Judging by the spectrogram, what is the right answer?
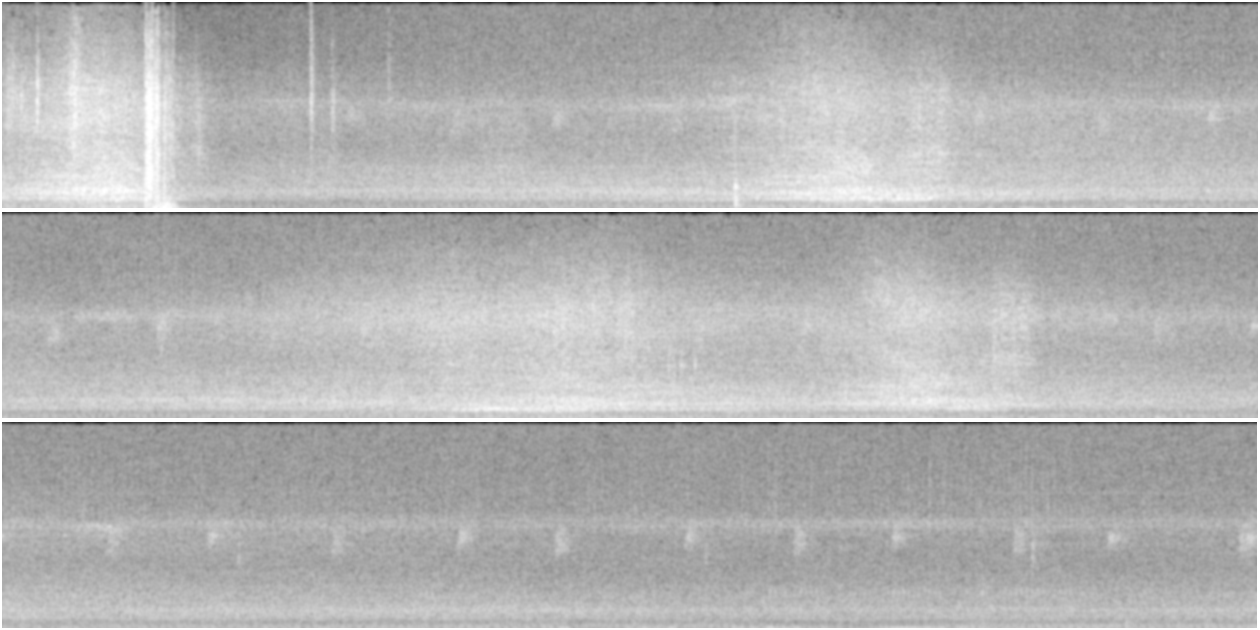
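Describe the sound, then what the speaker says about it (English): Mitsubishi Eclipse with a battery light, stalling and no-start fault, its engine idling as a steady low rumble for the whole stretch, with a few faint clunks and shifts in tone rising over it. "All right, here we go, car's running."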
